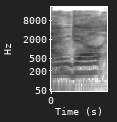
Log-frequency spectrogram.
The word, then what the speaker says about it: Heimdall: How do you say his name? – I think it's Heimdall. – Yeah. Heimdall, and really the only thing I think he had one grunt, like in the whole episode.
